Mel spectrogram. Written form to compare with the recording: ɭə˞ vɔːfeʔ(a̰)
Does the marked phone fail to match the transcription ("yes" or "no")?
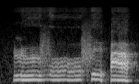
yes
